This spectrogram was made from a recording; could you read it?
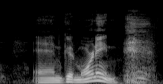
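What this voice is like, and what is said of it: Polished radio announcer voice. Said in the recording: “that's a good radio voice.”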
